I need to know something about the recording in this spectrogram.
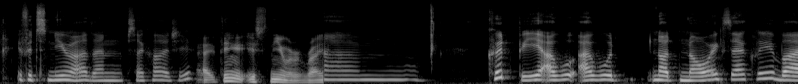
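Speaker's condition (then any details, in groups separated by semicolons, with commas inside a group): No condition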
